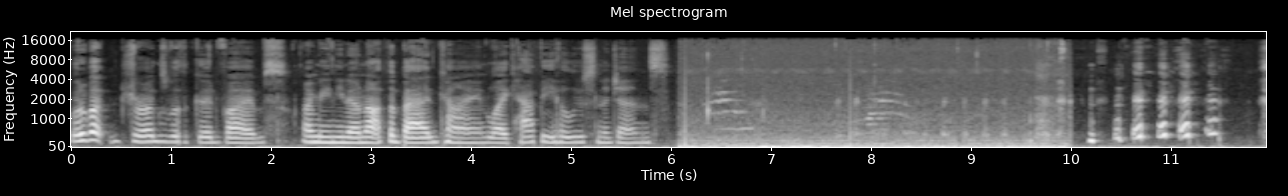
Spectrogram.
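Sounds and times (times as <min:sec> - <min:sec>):
speech: 0:00.0 - 0:06.4, 0:10.2 - 0:11.9
rumbling noise: 0:06.0 - 0:10.0
kitten meowing loudly: 0:06.2 - 0:08.6
laughter: 0:07.6 - 0:11.5.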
